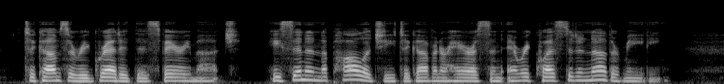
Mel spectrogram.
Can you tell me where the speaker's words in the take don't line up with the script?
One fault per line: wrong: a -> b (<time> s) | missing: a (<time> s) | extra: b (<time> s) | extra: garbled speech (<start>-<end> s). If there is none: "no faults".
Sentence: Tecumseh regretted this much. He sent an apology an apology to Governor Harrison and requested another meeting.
extra: very (1.6 s)
missing: an apology (4.0 s)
